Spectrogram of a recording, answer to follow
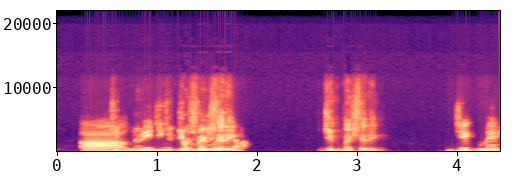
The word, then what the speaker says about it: Jigme: I'm sorry, I can't pronounce the name. Greeting from Bhutan. Jigme Jigme.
